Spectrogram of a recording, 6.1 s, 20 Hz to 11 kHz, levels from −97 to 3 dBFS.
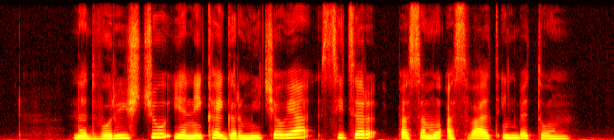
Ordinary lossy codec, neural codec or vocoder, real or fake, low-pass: none; none; real; none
